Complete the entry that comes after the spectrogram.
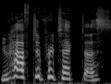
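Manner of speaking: very high-pitched shouted call, yelled out. Voicing a character as combat begins in darkness: Lady Lenora yelling. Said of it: "Lenora yells out".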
